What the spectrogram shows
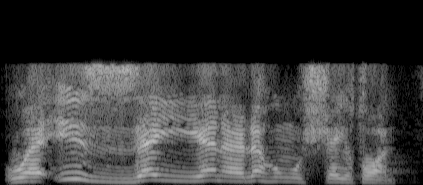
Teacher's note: يعني لا يظهرون الذال اللثوية، وإنما ينطقون زايا مشددة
